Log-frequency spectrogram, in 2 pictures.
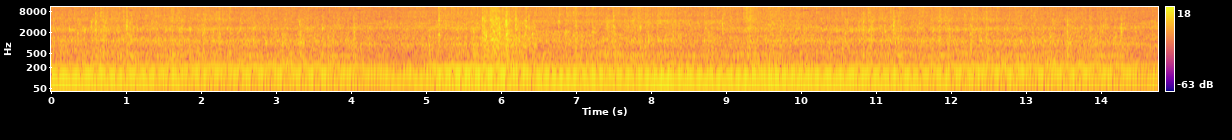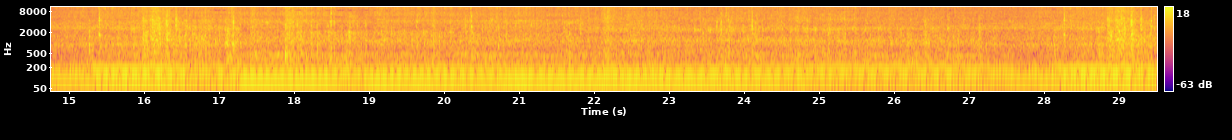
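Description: Heavy diesel engine of earthmoving machinery running steadily, stepping up in pitch and loudness a few times as it takes load. A couple of short knocks sound over it.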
